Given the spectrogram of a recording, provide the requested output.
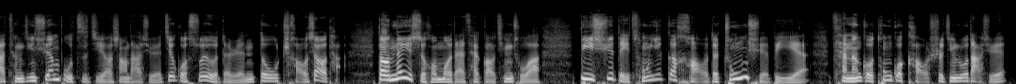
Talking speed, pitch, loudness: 325 characters per minute, 135 Hz, -19 LUFS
